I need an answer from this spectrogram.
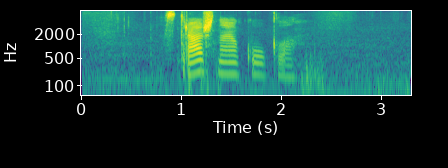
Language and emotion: Russian, neutral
